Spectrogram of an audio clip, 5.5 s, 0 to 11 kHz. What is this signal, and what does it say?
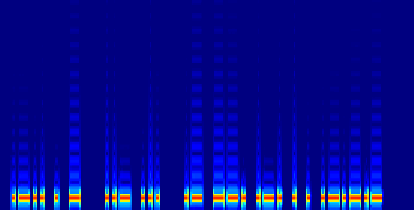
Morse code, heard as a keyed tone, about 25 wpm, 700 Hz. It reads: LET US AGREE.
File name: practice / 25wpm / Sentences with 4-Word Phrases - 25wpm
